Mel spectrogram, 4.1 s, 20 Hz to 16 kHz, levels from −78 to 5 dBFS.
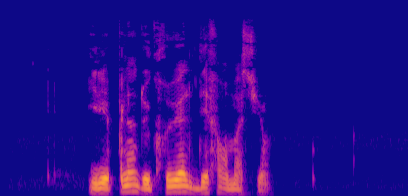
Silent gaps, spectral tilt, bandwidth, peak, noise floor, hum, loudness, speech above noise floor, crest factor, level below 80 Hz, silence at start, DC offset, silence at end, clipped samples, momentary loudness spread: none; -7 dB/octave; 11 kHz; -6 dBFS; -71 dBFS; none; -21 LUFS; 51 dB; 18 dB; -58 dBFS; 0.9 s; under 0.1%; 1.4 s; under 0.1%; 15 LU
